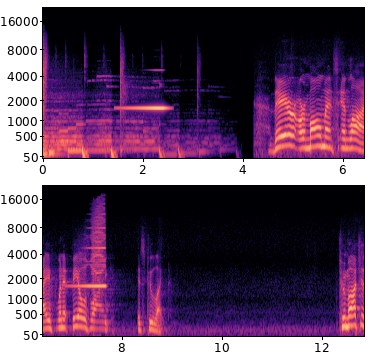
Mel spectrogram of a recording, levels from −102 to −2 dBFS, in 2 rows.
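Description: The audio is interrupted twice by loudspeaker feedback squeal, a single tone near 1.6 kHz. It appears from 1.42 to 2.61 s and again from 6.85 to 7.72 s. Each time it swells up in under a second. The first peaks about 10 dB above the rest of the audio, the second about 5 dB. A microphone is hearing the loudspeaker it drives. At 1.6 kHz the loop gain passes one, so that tone feeds on itself until the loop is broken.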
